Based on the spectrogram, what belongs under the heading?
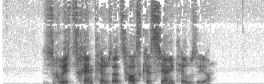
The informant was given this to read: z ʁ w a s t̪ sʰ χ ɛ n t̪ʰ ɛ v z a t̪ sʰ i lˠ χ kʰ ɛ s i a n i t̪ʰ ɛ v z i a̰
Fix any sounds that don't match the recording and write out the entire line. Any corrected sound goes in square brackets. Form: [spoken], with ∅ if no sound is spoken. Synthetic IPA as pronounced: z ʁ w [i] s t̪ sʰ χ ɛ n t̪ʰ ɛ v z a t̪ sʰ [a] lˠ [s] kʰ ɛ s i a n i t̪ʰ ɛ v z i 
